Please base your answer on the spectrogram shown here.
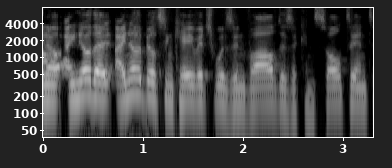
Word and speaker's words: Sienkiewicz: But McLeod is very easy, and they just And Sienkiewicz is hard to spell and it's hard to say. I was interviewing Claremont once, and I called him Sankiewicz, and he did not let that stand.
